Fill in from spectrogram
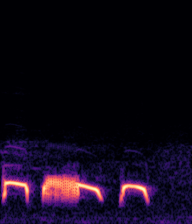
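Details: Decoy spotted dove calling in the Vietnamese countryside to lure wild birds: three low, hollow coos, a short note, a longer drawn-out coo that slides down at the end, and a final short coo, in a quiet setting.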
